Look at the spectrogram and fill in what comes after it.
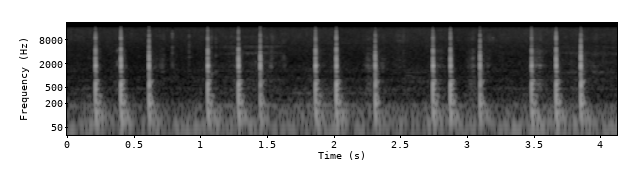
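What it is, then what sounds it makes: Glossy laminated book cover. Fingertips tap the glossy laminated cover of a large paper picture book, producing 15 short, dry knocks in an uneven rhythm. Each tap is a crisp, mid-pitched click with a soft low thump that dies away almost instantly against a quiet background.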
